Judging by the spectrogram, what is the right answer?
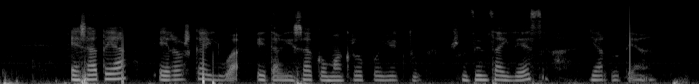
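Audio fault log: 1.22–1.25 s, loud pop: a single sharp pop, roughly 20 dB above the speech, with the speech continuing beneath it. It is likely a brief voltage spike from a switch, plug, static or driver glitch.
2.03–2.16 s, loud pop: two quick pops, peaking about 25 dB over the speech, just before "eta gisako makroproiektu suntsitzaileez". The likely cause is a pair of electrical pulses shaped by the circuits downstream.
6.30–6.33 s, loud pop: one more sharp pop, roughly 20 dB up, likely from another stray voltage step.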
